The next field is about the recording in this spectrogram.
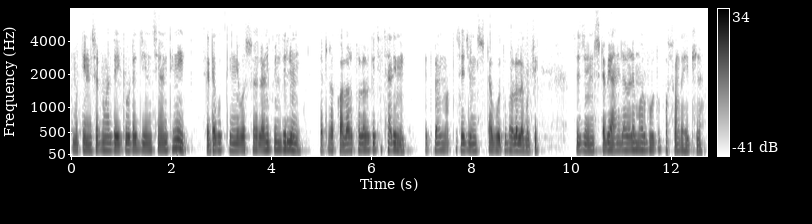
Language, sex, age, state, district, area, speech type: Odia, male, 18-30, Odisha, Kendujhar, urban, spontaneous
